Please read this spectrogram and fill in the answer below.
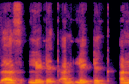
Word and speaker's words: LaTeX: system for high quality type setting and is pronounced as latch and latch and not lat to latex latex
